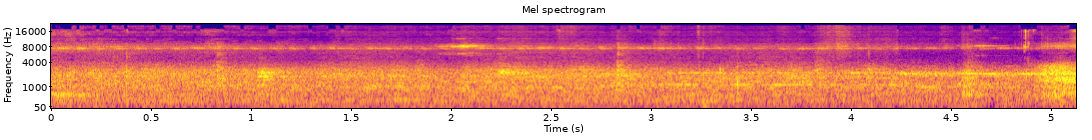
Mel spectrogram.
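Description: Mail train arriving at a railway station gives a faint, steady rumble of rolling wagons with light clinks and a thin high squeal running through it.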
